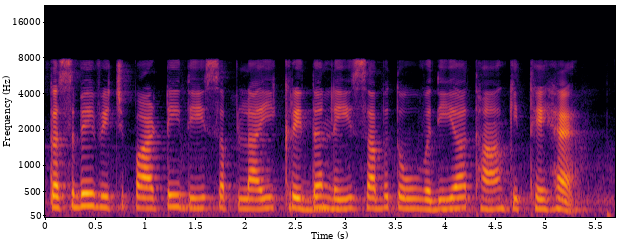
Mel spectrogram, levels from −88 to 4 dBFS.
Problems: constant background noise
